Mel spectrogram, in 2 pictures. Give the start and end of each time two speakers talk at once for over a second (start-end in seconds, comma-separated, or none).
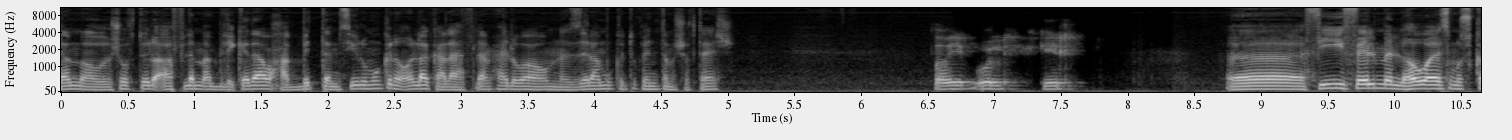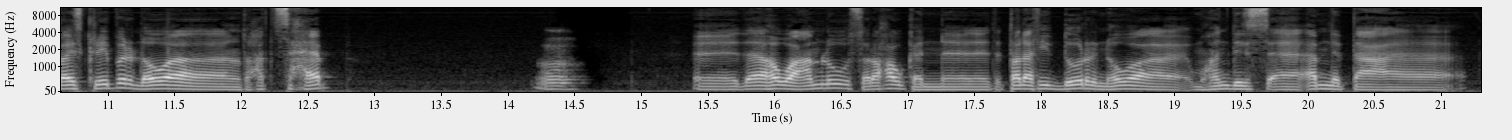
none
